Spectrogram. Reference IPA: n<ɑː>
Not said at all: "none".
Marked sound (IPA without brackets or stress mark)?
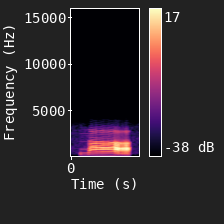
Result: aː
